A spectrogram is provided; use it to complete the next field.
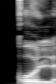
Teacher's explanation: سب سے پہلے لفظ قل کو کل پڑھا جاتا ہے، جو کہ درست نہیں ہے، اور درست ادائیگی قل ہے، قاف کو موٹا کر کے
